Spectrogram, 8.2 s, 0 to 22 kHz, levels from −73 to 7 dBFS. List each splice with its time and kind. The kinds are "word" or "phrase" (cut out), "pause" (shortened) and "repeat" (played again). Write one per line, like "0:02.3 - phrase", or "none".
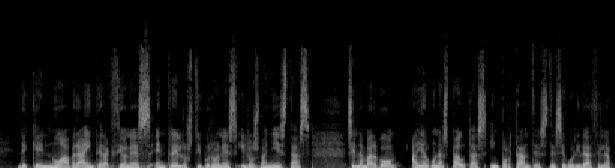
none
